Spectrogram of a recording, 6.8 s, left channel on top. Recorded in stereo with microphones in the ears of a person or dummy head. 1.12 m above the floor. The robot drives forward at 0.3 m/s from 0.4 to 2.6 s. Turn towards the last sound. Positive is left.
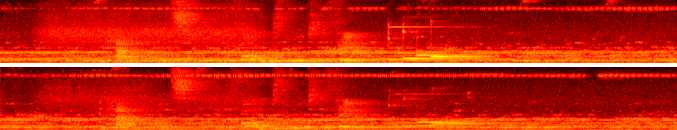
turn(degrees=65)  # may be behind; listen again after turning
